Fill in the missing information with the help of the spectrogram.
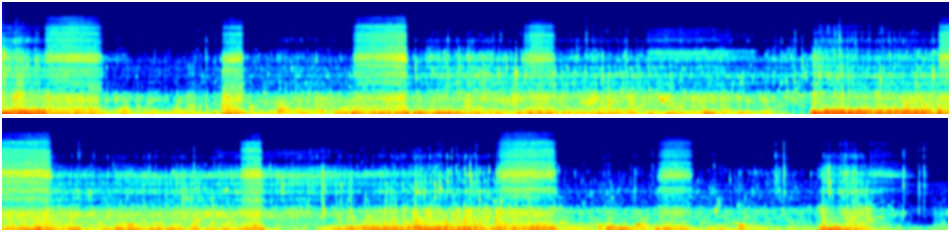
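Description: Scuba diver breathing through a regulator, heard underwater through the camera housing: a few breaths, each a short hiss on the inhale followed by several seconds of low bubbling as the exhaled air escapes.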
